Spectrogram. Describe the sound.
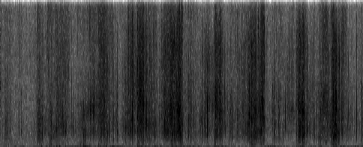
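Footsteps walk along a hiking trail over varying terrain. Many steady, rhythmic crunching steps continue without pause, with no talk.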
